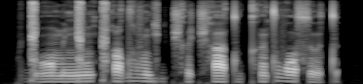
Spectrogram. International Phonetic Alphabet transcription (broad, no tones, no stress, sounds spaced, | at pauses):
ɡ͡ǁ ɔ̃ː m e ŋ͡ǁ ũ ǁʰ ɵ dˤ ṳ v ŋ ɡ i̤ ɡ t͡ʃʰ ə t͡ʃʰ a t ṳ kʰ ə̃ t v ɔ s ɵ t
